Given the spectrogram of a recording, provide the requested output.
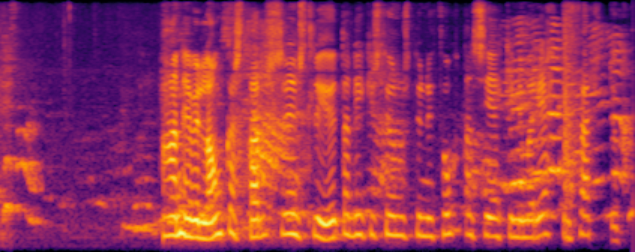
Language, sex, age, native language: Icelandic, female, 40-49, Icelandic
